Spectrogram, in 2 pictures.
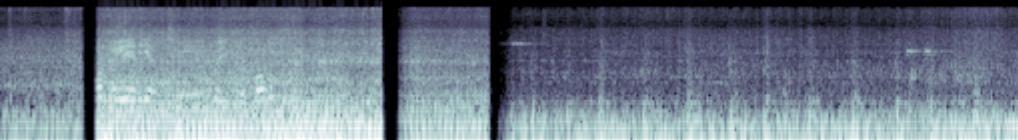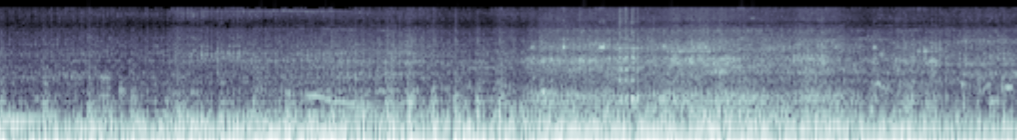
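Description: Small auto-rickshaw engine running and road noise heard from inside the moving auto-rickshaw, loudest in the first few seconds and steadier afterwards.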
